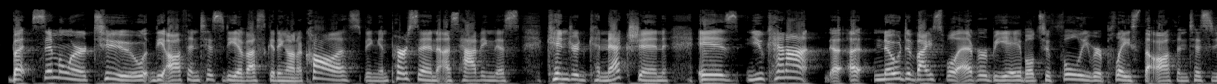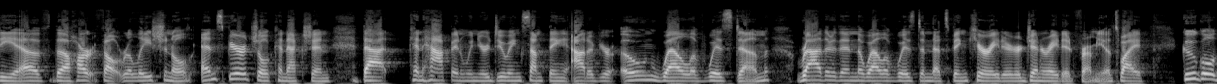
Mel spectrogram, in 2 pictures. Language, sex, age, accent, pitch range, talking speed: English, female, 20-39, American, 175-230 Hz, 180 wpm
